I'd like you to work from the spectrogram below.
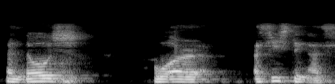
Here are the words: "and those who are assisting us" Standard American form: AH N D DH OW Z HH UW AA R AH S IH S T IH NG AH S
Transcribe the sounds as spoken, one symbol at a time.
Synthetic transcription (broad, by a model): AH N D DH OW S HH UW AA R AH S IH S T IH NG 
